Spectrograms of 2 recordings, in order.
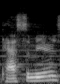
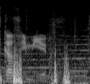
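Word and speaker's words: Casimir: you pronounce his name is it Casmir like I like like correct like that pronounce that name Che he's my air how do you pronounce his name what the is that kind of name kazimir kazimir that's that's po that's a Polish name yes kazimir so that's how you pronounce them all rights okay I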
